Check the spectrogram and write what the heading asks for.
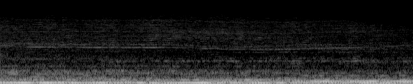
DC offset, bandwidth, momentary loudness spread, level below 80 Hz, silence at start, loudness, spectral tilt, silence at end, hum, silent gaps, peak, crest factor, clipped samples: under 0.1%; 8.8 kHz; 4 LU; -26 dBFS; 0 s; -26 LUFS; -7.5 dB/octave; 0 s; none; none; -12 dBFS; 10 dB; under 0.1%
